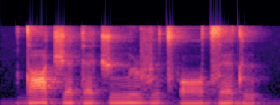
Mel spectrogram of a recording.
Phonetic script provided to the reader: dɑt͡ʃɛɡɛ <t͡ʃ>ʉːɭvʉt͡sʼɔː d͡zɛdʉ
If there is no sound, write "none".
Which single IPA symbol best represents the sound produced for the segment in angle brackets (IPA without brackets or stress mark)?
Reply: t͡ʃ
